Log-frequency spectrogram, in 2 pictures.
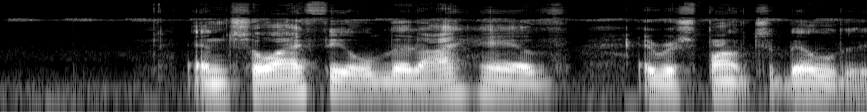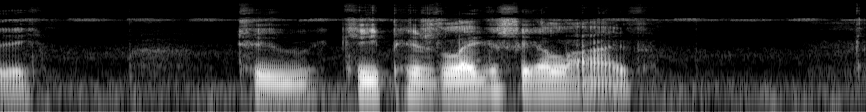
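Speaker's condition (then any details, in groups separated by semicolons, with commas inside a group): Cerebral palsy; uses wheelchair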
